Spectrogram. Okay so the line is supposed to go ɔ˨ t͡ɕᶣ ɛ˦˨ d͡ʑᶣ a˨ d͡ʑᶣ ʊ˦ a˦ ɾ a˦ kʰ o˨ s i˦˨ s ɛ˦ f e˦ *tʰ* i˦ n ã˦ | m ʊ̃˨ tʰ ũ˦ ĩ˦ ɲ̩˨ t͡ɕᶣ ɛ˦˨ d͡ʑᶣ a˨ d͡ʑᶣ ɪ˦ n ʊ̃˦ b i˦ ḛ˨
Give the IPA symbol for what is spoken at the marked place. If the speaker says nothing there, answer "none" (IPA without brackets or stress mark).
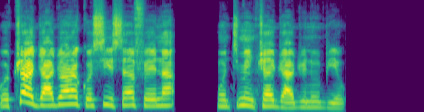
none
